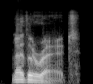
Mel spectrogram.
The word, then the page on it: leatherette: British English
